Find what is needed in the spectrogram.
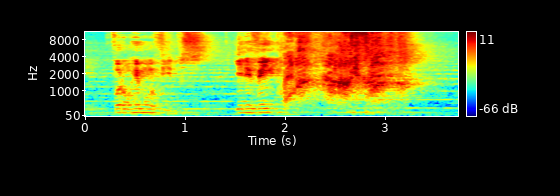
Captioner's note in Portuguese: grunhidos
